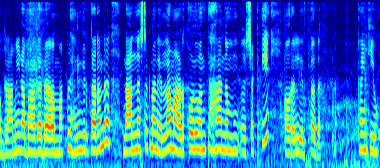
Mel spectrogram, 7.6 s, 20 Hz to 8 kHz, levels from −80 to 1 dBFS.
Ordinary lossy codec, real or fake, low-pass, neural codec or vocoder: none; fake; none; codec, 16 kHz, 4 kbps, FunCodec, trained on Chinese and English, 50 frames a second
